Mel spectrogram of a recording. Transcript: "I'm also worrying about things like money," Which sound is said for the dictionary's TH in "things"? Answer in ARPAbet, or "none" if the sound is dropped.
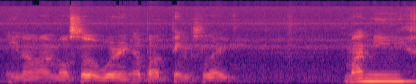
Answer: T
